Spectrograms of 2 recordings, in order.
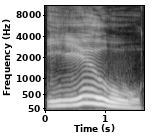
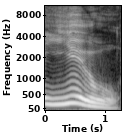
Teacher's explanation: Такая же история с долгим /uː/. Де факто это дифтонг, который приезжает в полноценное русское «у» только в самом конце. А начинается от какого-то другого «у»-образного звука.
